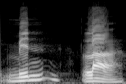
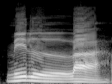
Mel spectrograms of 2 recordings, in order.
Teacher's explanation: Milla nun mati bertemu dengan lam sebagaimana tanwin bertemu lam yaitu suara nunnya langsung masuk ke lam dan hilang maka bukan lagi Min la tapi Milla langsung milladun kemudian nun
